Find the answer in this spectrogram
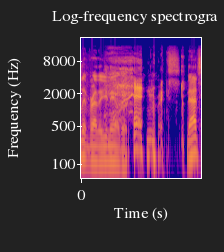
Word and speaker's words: Henriksen: Henriksen.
